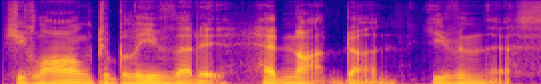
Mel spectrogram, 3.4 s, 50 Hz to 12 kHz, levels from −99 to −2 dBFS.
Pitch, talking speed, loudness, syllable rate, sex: 100 Hz, 195 wpm, -16 LUFS, 4.8 syllables/s, male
